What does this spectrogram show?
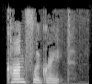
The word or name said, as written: conflagrate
